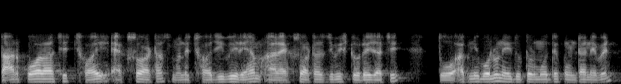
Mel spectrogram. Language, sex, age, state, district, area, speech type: Bengali, male, 30-45, West Bengal, Nadia, urban, conversation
